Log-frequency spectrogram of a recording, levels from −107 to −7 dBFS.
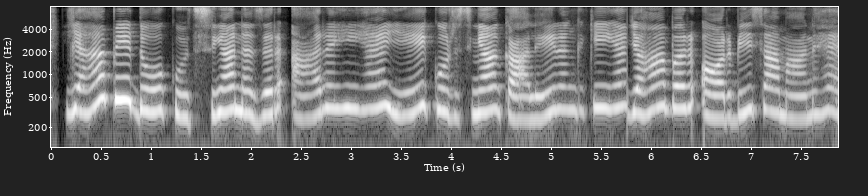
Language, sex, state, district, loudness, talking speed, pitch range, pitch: Hindi, female, Chhattisgarh, Raigarh, -17 LUFS, 150 wpm, 290-350 Hz, 325 Hz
